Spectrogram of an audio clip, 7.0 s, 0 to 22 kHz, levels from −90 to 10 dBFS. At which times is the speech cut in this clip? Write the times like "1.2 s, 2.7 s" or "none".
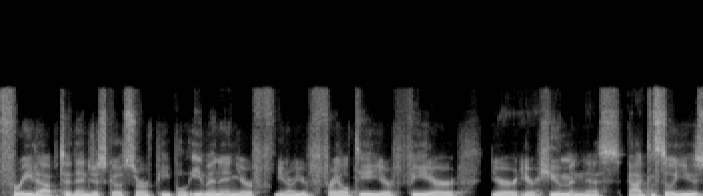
6.1 s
